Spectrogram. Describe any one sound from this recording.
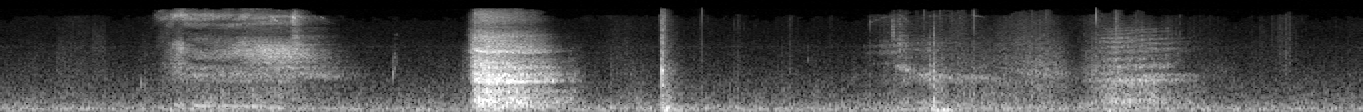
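A young man sighs and breathes out heavily, close by.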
